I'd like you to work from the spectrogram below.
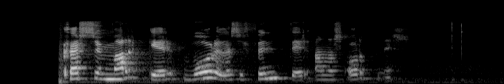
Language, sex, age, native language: Icelandic, female, 20-29, Icelandic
